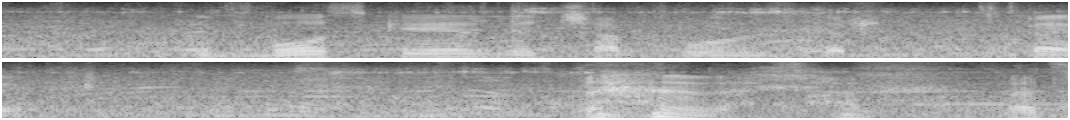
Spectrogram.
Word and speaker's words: Chapultepec: The Bosque de Chapultepec.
